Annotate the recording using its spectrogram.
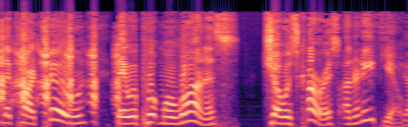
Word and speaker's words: Moronis: M-O-R-O-N-I-S. It's the Latin form for it's the Latin root of moron. It's Moranis.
